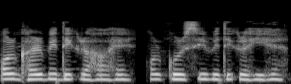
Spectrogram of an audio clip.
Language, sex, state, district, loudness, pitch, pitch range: Hindi, female, Arunachal Pradesh, Papum Pare, -16 LUFS, 230 Hz, 225-235 Hz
